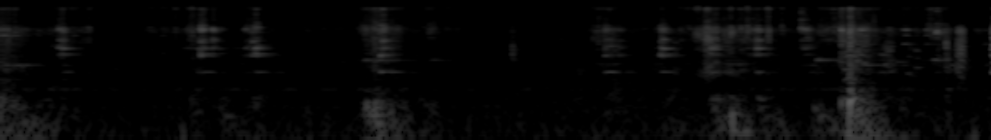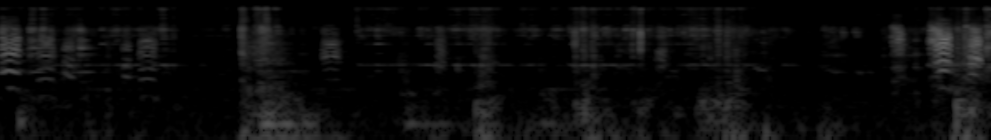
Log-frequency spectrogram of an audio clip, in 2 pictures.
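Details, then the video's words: Finch chicks giving thin, high-pitched chirps and short buzzy, rapidly repeated notes in scattered bursts, with quiet gaps and faint rustling between. "Finches chicks"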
